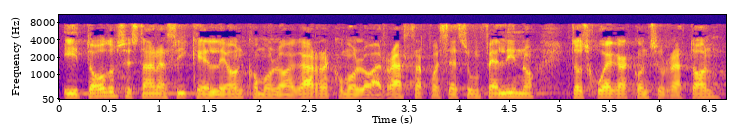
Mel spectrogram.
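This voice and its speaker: A man preaching, telling a martyr's story in an animated way, with many fillers and acted-out crowd shouts. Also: mid-range voice, moderate pace. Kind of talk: sermon storytelling. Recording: dull sound in a reverberant hall.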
